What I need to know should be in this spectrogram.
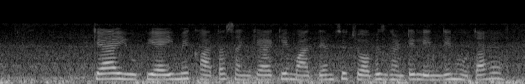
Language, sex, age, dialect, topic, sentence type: Hindi, female, 18-24, Kanauji Braj Bhasha, banking, statement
